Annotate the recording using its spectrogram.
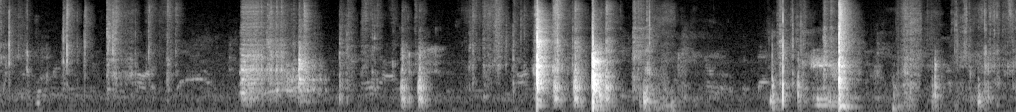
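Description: Trading cards and plastic card holders being handled on a table: scattered light rustles and clicks, with a few sharper taps near the middle and one more near the end.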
